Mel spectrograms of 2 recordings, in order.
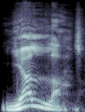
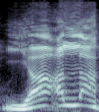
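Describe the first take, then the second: First: The two words are run together without a catch. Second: The two words are said apart, with a glottal catch.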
